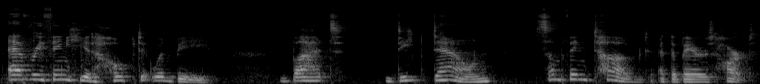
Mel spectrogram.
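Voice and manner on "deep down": ordinary delivery, nothing marked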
